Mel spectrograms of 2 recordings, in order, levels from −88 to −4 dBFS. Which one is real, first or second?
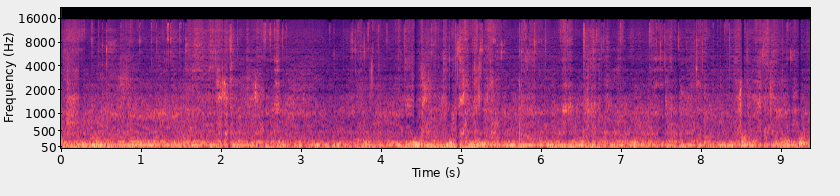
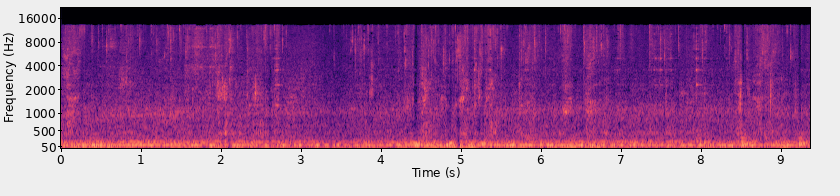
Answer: second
